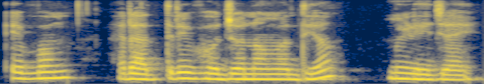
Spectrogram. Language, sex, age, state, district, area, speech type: Odia, female, 18-30, Odisha, Kandhamal, rural, spontaneous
